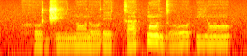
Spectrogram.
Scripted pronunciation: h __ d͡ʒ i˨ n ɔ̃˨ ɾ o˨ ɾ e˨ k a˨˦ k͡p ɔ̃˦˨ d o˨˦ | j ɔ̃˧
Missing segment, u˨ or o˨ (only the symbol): o˨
